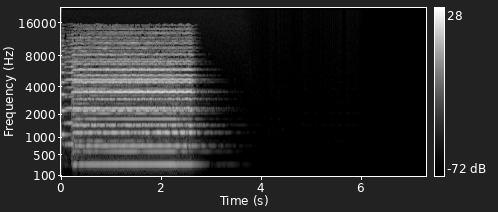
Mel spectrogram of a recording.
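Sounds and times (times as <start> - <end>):
cello playing a suite: 0.2 - 3.0.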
